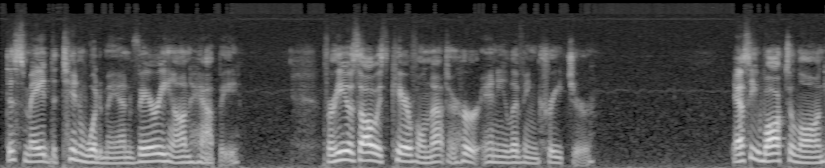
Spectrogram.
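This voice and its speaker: A man's voice: fairly high pitch, no echo. A man reading a storybook aloud as an audiobook narrator, in scripted narration.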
